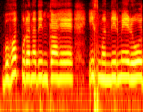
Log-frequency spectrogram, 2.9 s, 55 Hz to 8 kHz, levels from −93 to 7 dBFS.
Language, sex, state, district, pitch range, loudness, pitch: Hindi, female, Uttar Pradesh, Varanasi, 250-260 Hz, -13 LUFS, 255 Hz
